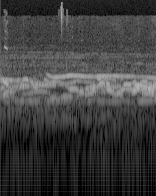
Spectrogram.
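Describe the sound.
A person whistling a wavering tune, the notes gliding up and down in a steady, fairly faint stream with no talking.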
